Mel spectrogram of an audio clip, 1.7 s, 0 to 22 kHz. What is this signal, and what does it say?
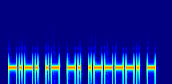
Morse code, heard as a keyed tone, about 45 wpm, 700 Hz. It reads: CAN'T
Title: A Sound Of Thunder 45wpm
